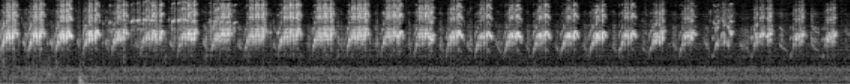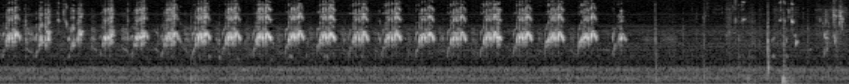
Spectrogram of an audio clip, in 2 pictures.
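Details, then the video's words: Wild male barn owl at a monitored nest box, excited and anxious on meeting a female, gives a rapid run of about thirty short, chirping twitter notes, nearly three per second, fading slightly before stopping, over a steady low hum. "Awkward Male Barn Owl: Excitement and Anxiety, when a Male Barn Owl Meets a Female."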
